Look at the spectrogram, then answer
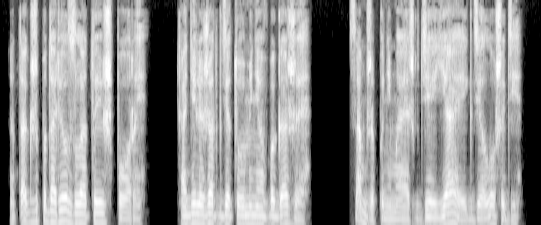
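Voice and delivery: ordinary talk

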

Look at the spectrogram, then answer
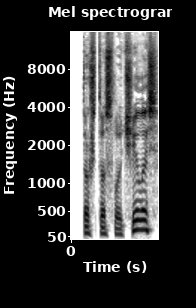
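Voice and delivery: ordinary delivery, nothing marked

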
